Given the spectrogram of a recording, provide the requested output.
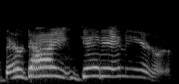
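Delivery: high urgent call down the hallway; yelling down the hall. Retold or imitated. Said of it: "You have to just yell out the hall".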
